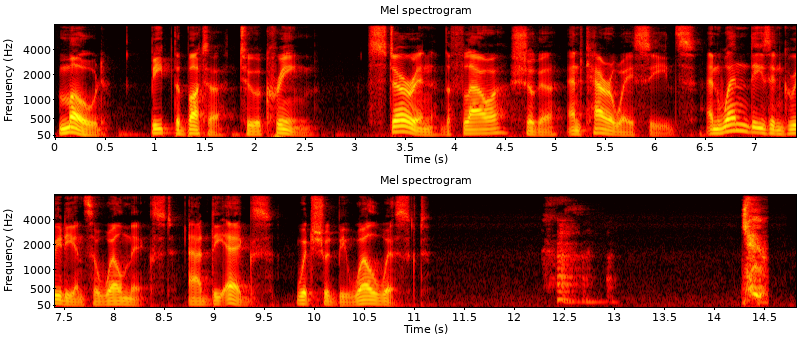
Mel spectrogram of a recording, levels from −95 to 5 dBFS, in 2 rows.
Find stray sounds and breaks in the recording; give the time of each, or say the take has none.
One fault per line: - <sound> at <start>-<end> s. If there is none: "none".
- laugh at 12.3-13.1 s
- sneeze at 14.3-14.6 s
